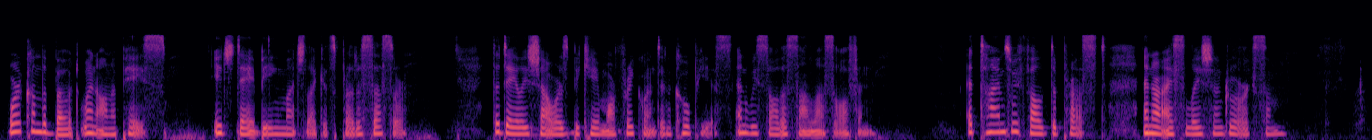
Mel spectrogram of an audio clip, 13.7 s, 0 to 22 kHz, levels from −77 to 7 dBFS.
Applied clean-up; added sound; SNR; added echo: none; none; none; none.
